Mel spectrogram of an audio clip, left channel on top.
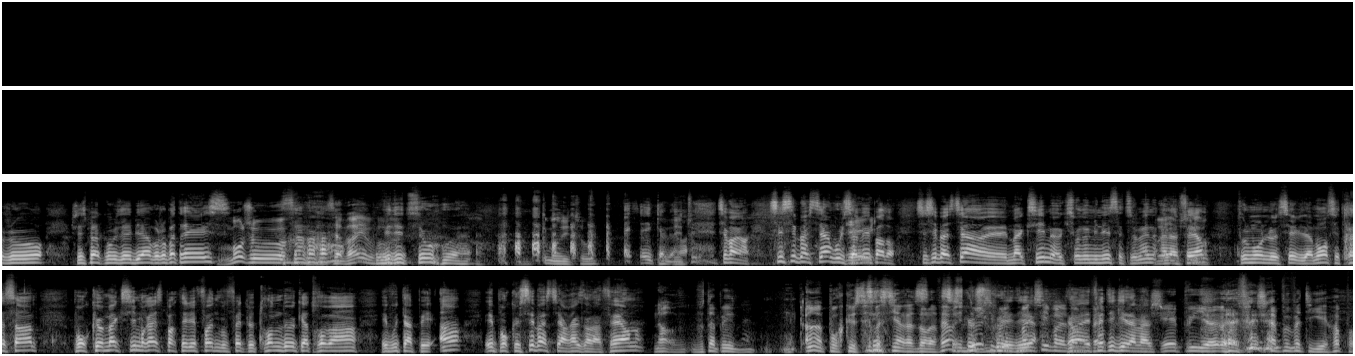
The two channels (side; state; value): left; silent; digital silence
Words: J'espère que vous allez bien. Bonjour Patrice. Bonjour. Ça va? Ça va et vous? Vu du dessous. Comment du tout? C'est pas grave. C'est Sébastien, vous le savez, oui. pardon. C'est Sébastien et Maxime qui sont nominés cette semaine à la absolument. ferme. Tout le monde le sait évidemment, c'est très simple. Pour que Maxime reste par téléphone, vous faites le 32 81 et vous tapez 1. Et pour que Sébastien reste dans la ferme... Non, vous tapez 1 pour que Sébastien reste dans la ferme c'est ce et que 2 je si vous voulais voulez que dire. Maxime reste Non, dans elle la est ferme. fatiguée la vache. Et puis, j'ai un peu fatigué. Hop,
